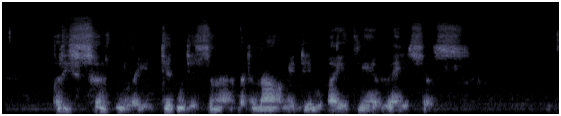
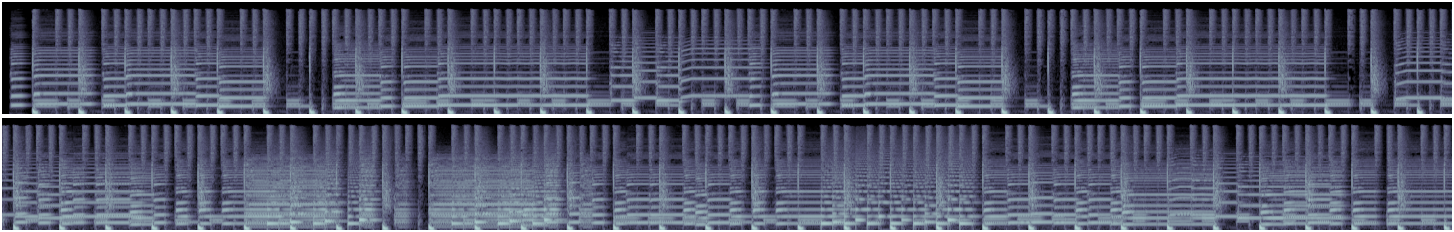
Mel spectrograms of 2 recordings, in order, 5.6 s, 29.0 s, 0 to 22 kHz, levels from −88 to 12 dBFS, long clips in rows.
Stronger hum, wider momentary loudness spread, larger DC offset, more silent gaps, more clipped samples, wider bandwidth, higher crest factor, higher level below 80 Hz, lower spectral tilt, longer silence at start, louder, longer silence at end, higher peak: neither; about the same, 7 LU vs 5 LU; neither; neither; neither; second, 12.5 kHz vs 17 kHz; about the same, 18 dB vs 18 dB; second, -76 dBFS vs -28 dBFS; about the same, -5.5 dB/octave vs -4.5 dB/octave; first, 0.5 s vs 0.1 s; second, -37 LUFS vs -19 LUFS; first, 0.95 s vs 0 s; second, -20 dBFS vs -2 dBFS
